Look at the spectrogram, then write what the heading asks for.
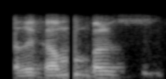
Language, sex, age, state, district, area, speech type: Tamil, male, 30-45, Tamil Nadu, Erode, rural, conversation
